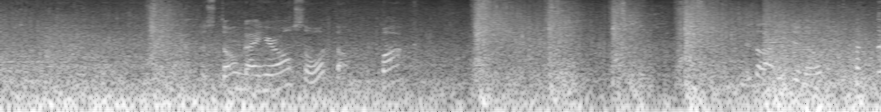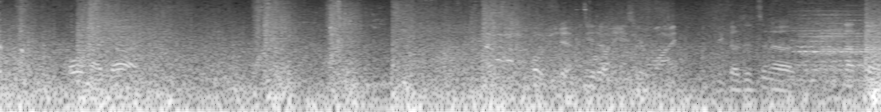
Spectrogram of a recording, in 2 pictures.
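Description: A sword slashes and clangs.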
